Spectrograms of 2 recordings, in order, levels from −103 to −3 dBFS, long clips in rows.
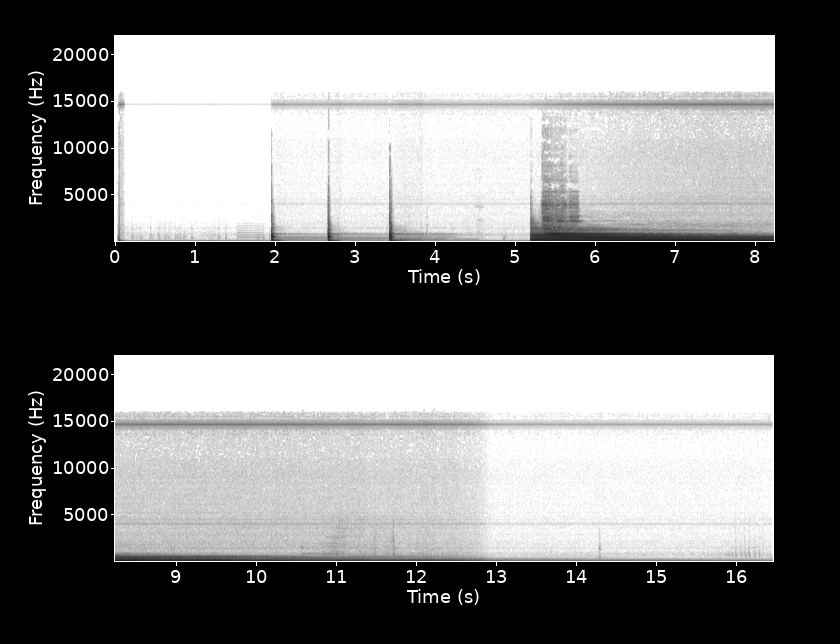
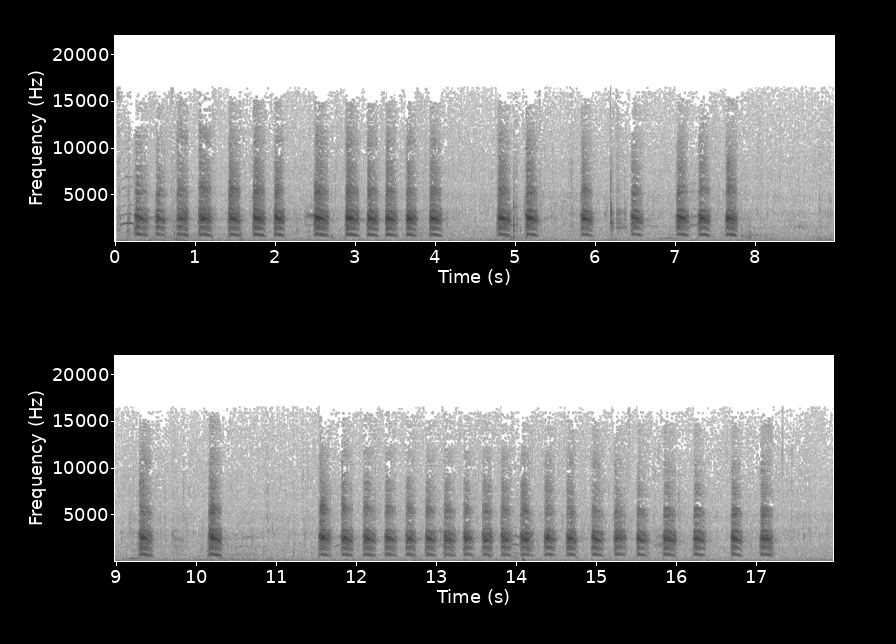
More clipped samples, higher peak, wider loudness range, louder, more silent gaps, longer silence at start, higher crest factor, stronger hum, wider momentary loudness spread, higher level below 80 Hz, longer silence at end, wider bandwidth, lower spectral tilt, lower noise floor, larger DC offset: neither; first, -4 dBFS vs -12 dBFS; first, 19 LU vs 5 LU; first, -19 LUFS vs -30 LUFS; neither; about the same, 0.05 s vs 0 s; second, 16 dB vs 22 dB; neither; about the same, 20 LU vs 21 LU; first, -30 dBFS vs -58 dBFS; first, 3.6 s vs 0 s; about the same, 15.5 kHz vs 16.5 kHz; first, -11 dB/octave vs 0 dB/octave; first, -61 dBFS vs -51 dBFS; first, 0.2% vs under 0.1%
